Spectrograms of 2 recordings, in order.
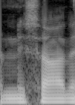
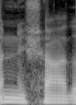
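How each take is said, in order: First: निषाद said with "s", as "nisaad"; wrong sibilant. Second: निषाद with a clear "sh", as "nishaad"; correct sibilant. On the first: Teacher showing the error, निषाद said as "nisaad". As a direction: swap the "sh" in निषाद for a plain "s". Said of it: "नहीं होता". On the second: Teacher correcting, निषाद said as "nishaad". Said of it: "पेट फड़ुआ श वाला". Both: Shown as a demonstration.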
